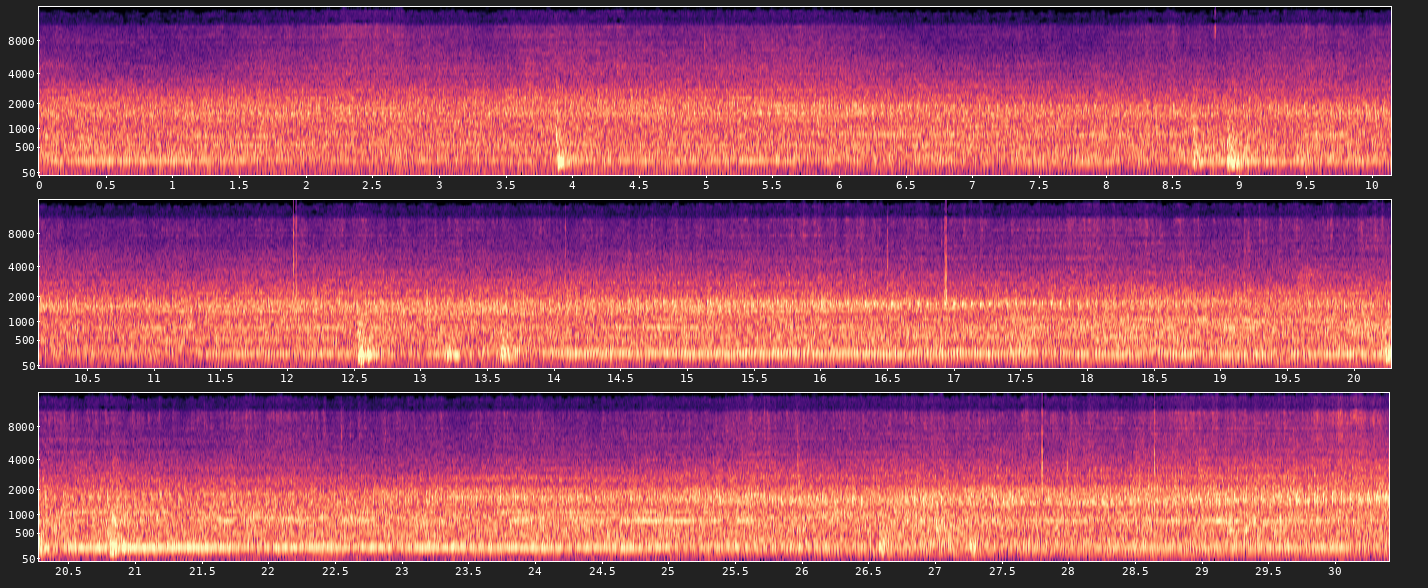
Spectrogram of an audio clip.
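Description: Compact tractor's engine running at a steady speed while towing a pitch roller, a constant hum that grows slightly louder in the second half, with a few faint clicks.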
